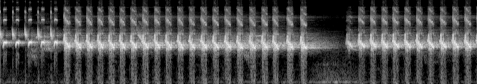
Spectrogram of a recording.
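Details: Black-winged myna on a lure and training recording for caged birds, giving a dense, fast, machine-gun rattle of high ringing notes. The rattle pauses for a moment before resuming at the same quick pace.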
